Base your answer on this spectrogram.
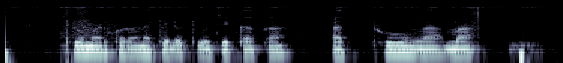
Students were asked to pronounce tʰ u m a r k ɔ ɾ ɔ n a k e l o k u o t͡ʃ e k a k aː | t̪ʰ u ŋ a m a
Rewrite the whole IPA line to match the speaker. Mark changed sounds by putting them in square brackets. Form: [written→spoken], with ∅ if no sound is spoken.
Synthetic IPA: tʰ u m a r k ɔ ɾ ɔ n a k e l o [k→t] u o t͡ʃ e k a k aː | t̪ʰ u ŋ a m a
